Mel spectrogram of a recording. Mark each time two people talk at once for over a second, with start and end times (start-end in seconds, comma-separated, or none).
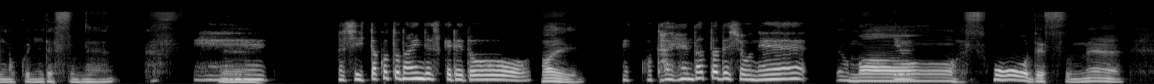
none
